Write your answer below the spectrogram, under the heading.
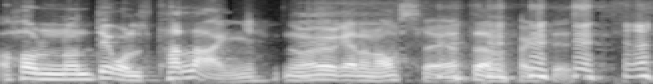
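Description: Against noticeable background noise, a man talks at a fairly quick pace in a fairly high pitch with very wide pitch swings. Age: 20s. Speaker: podcast co-host, archer. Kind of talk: casual chat.

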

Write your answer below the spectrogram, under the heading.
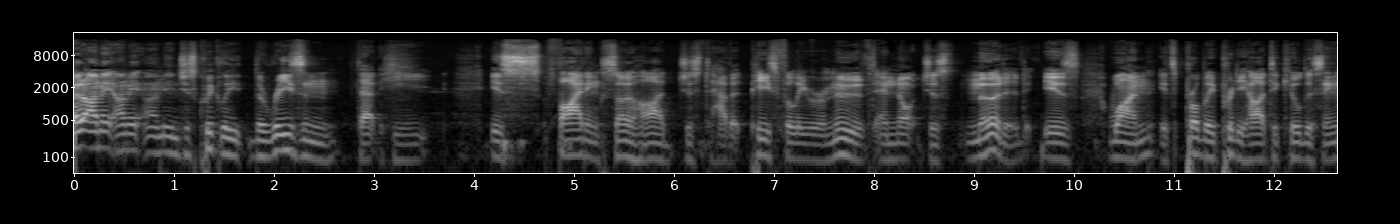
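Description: A man with an Australian accent speaks at a moderate pace in a fairly low pitch, with ordinary pitch variation and big swings in loudness. The recording is very clean, with a silent background. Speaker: podcast co-host, film reviewer. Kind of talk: casual chat.

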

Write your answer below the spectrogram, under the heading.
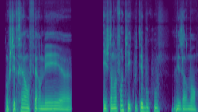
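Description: A man's fairly low-pitched voice at a fairly quick pace, dry and close with no echo. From France, western Paris suburbs. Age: 20s. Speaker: anonymous young patient sharing his story. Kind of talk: personal testimony. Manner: hesitant, with many fillers.

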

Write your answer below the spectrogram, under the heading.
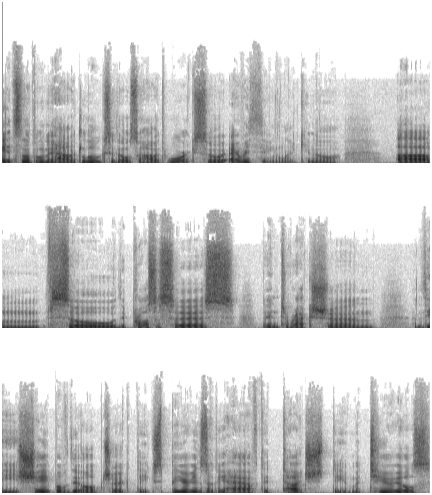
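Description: A man's very deep, low pitch in monotone, flat intonation. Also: moderate pace. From Russia. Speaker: tech executive. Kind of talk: interview. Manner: halting.

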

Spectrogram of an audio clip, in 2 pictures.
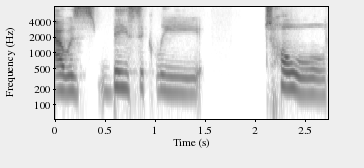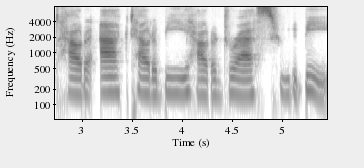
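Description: In a very clean recording with a silent background and a dry, close sound with no echo, a woman with a Canadian accent speaks in an unremarkable speaking voice at a fairly low pitch, with fairly even intonation and a fairly slow pace. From Canada, Indian immigrant family. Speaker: author and spiritual coach. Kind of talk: personal testimony in interview.

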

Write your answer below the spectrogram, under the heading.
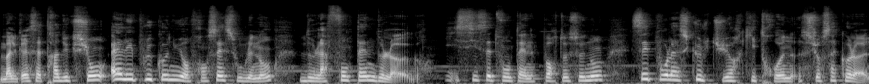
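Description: A woman's medium-pitched voice with lively intonation at a moderate pace, amid noticeable background noise. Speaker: narrator of a curiosities channel. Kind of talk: scripted narration.

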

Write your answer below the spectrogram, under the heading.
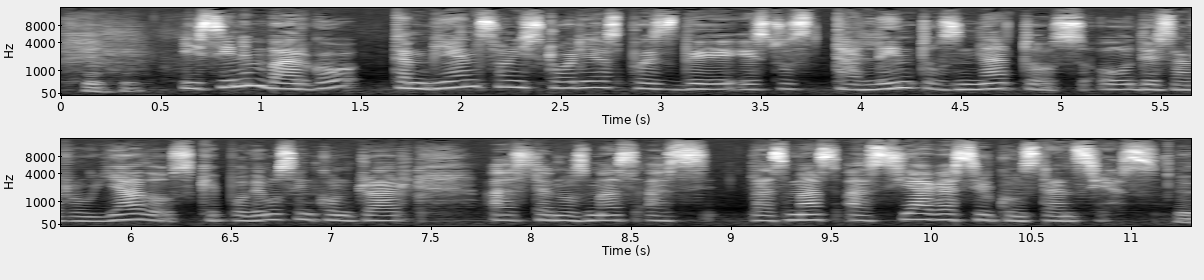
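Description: An unremarkable speaking voice from a woman, fairly low in pitch with ordinary pitch variation, at a fairly slow pace with hardly any pauses, on a very clean recording with a silent background. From United States. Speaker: author and visual artist. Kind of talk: casual chat.

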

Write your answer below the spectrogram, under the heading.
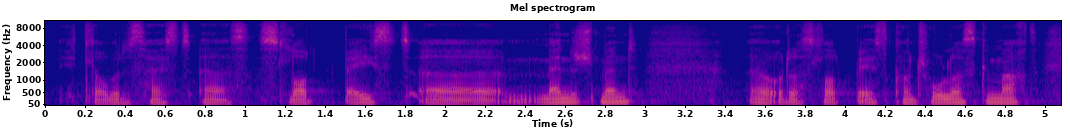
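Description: Speaking at a fairly quick pace, a man with a medium pitch and a dark, mellow tone keeps a fairly even intonation. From Berlin, Germany. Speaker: speech recognition researcher. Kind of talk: casual podcast interview.

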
